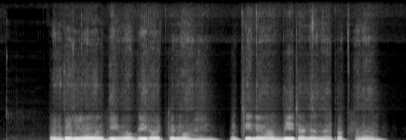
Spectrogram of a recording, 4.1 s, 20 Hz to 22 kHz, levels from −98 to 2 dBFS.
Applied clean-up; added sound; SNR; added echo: neural mask model DeepFilterNet 3.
